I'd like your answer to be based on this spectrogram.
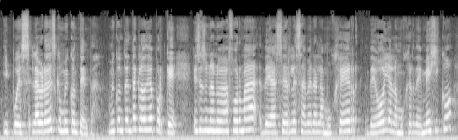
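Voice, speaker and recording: A Mexican woman speaking as an interview guest, in an earnest, emphatic, rhetorical way like a political activist. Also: sits high. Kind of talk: earnest speech-like interview talk.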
